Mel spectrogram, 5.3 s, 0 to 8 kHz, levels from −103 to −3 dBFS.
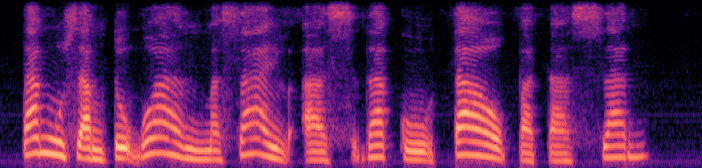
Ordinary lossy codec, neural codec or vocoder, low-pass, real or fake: Opus, 24 kbps; none; 7.2 kHz; real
